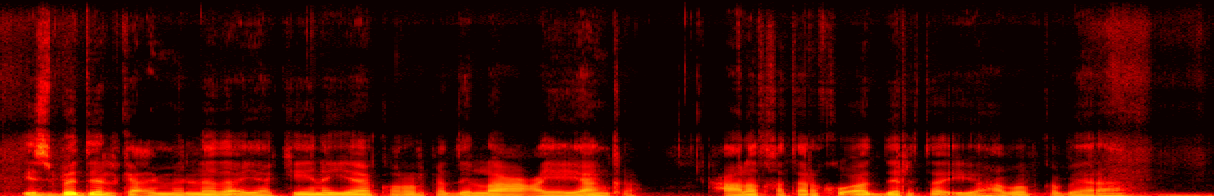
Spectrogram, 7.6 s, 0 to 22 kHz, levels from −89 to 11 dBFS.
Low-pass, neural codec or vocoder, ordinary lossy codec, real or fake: none; none; none; real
